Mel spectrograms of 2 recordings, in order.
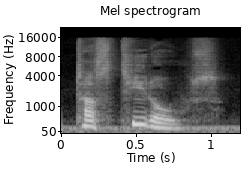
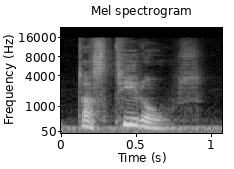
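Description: No difference in how they are said.

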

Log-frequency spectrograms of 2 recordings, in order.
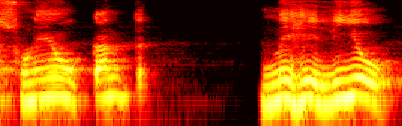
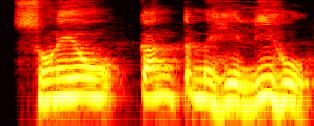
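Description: First: The h is dropped and the ending merges into o. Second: The ending is a separate syllable with a clear h. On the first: The speaker calls it wrong. "ਪਰ ਇਹ ਅਸ਼ੁੱਧ ਉਚਾਰਨ ਆ" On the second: The speaker calls it right. "ਹੋ ਕਰਕੇ pronounce ਕਰੋ ਇਹਨੂੰ"

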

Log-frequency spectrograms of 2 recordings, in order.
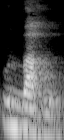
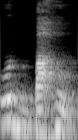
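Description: The two takes are said the same way.

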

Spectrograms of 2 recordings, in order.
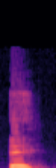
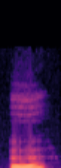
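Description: First: The vowel is a closed, tense 'ay' sound. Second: The vowel is a neutral, relaxed 'uh' sound. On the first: The letter has an accent mark. "quand on voit un accent, on dit E" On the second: The letter has no accent mark. "Au lieu de dire E"

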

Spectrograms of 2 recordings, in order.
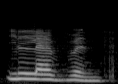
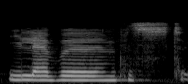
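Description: First: The word ends with a th sound. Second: The word ends with an st sound. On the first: The speaker calls it right. "The correct answer will be 11th" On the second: The speaker calls it wrong. "we did not say 11th. Okay, this is wrong"

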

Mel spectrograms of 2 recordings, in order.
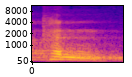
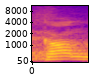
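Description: First: The syllable has a weak, reduced vowel. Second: The syllable has a full, open vowel. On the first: The speaker calls it right. "mà là can" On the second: The speaker calls it wrong. "Không phải con"

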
